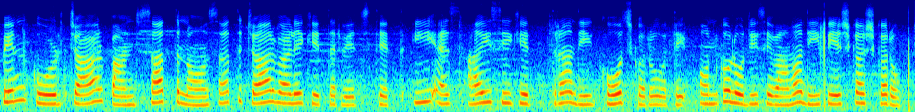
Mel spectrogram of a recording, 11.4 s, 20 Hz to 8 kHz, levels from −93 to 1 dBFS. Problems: none marked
